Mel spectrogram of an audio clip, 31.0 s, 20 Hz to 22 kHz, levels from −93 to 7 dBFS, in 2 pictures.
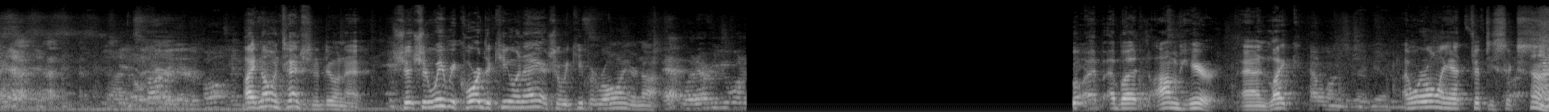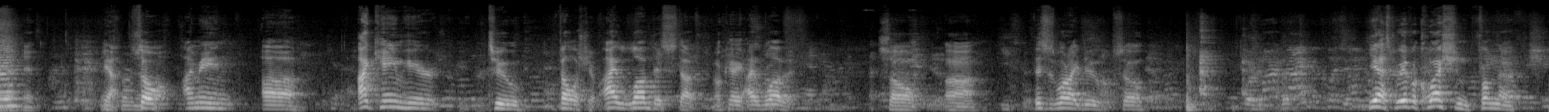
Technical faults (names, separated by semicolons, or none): audio dropout to a faint residue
